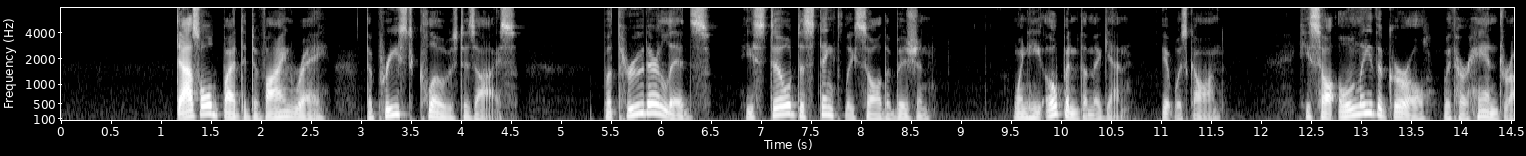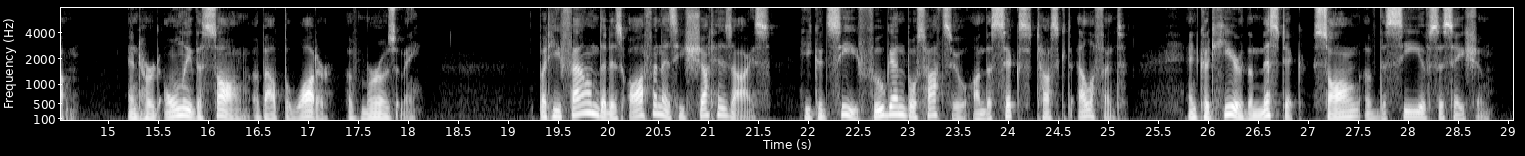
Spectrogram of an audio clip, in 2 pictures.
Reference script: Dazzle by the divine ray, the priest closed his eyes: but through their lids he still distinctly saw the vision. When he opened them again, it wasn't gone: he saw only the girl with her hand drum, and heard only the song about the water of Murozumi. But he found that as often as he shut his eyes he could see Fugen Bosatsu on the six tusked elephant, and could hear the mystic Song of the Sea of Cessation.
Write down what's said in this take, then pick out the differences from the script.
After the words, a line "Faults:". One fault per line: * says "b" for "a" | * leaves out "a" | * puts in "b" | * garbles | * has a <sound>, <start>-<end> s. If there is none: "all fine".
Dazzled by the divine ray, the priest closed his eyes: but through their lids he still distinctly saw the vision. When he opened them again, it was gone: he saw only the girl with her hand drum, and heard only the song about the water of Murozumi. But he found that as often as he shut his eyes he could see Fugen Bosatsu on the six tusked elephant, and could hear the mystic Song of the Sea of Cessation.
Faults:
* says "Dazzled" for "Dazzle"
* says "was" for "wasn't"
